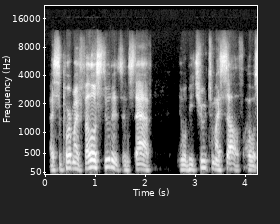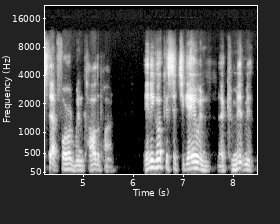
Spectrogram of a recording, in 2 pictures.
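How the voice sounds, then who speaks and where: Earnest guy walking through slides at a conference, gets excited, stumbles over words. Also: medium pitch. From Ojibwe, from Minnesota. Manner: earnest, excited, repeats words while searching. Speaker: school founder presenting.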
